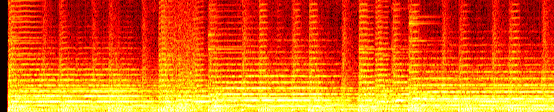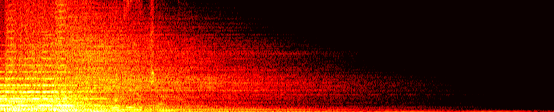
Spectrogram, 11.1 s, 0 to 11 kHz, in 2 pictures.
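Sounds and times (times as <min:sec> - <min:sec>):
big brass fanfare for a game: 0:00.1 - 0:07.7.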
